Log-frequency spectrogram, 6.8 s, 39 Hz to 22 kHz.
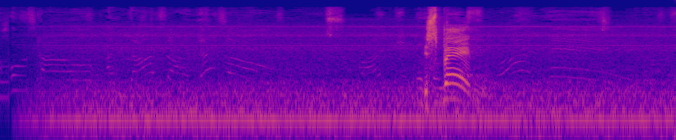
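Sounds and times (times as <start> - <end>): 
airplane engine droning: 0.0 - 6.7
faint wavering tones: 0.1 - 6.7
speech: 4.2 - 4.9.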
